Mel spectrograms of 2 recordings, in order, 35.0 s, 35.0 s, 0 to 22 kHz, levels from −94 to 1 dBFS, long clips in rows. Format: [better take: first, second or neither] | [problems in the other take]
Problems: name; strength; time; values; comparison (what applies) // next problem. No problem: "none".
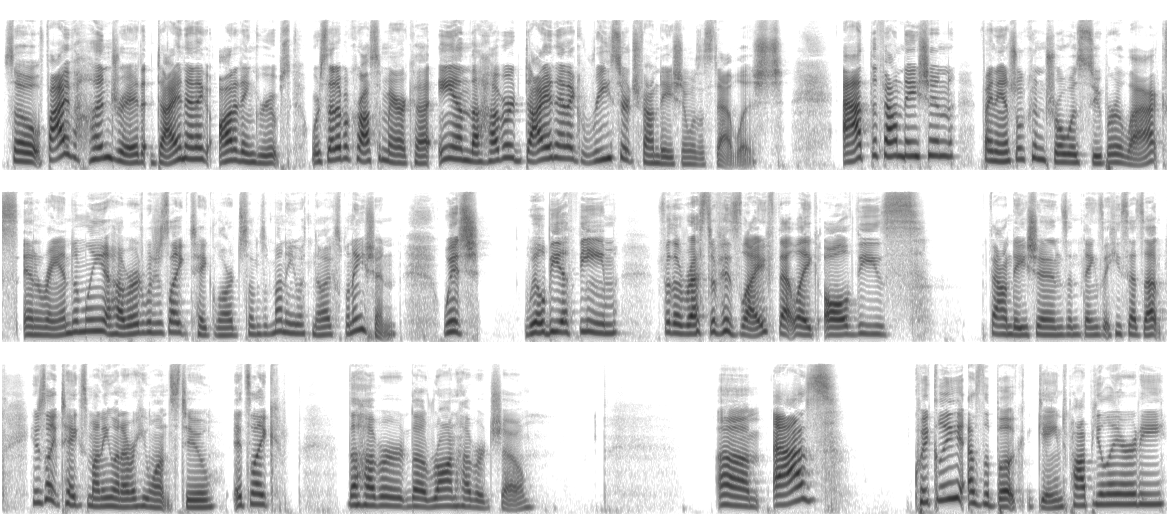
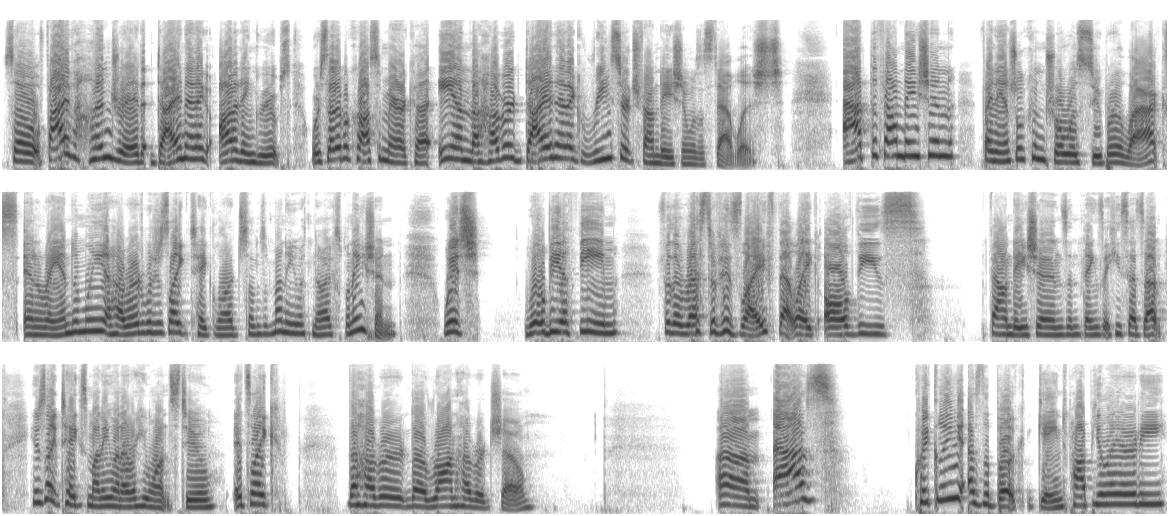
first | distortion; heavy; 7 dB below the speech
